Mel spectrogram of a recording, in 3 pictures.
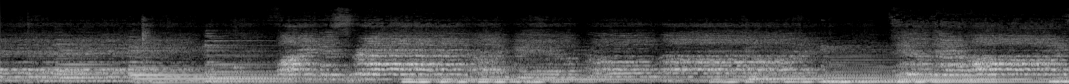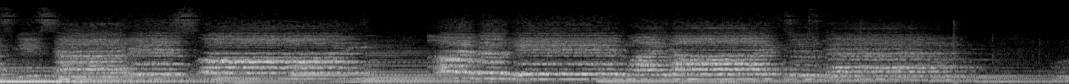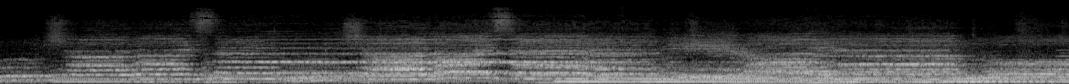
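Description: Mixed choir of men and women singing in parts, holding sustained chords that change every second or two, with a brief softer passage about two-thirds of the way through.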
